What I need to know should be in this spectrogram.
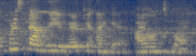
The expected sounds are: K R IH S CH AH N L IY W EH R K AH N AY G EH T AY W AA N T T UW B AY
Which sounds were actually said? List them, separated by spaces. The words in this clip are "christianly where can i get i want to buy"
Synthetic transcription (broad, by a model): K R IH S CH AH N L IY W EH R K AH N AY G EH AY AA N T T UW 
